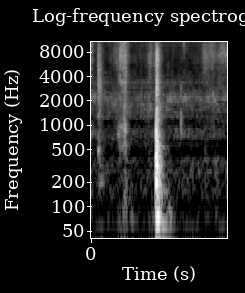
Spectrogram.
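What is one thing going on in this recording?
A deck of cards is set down with a thud on a table.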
